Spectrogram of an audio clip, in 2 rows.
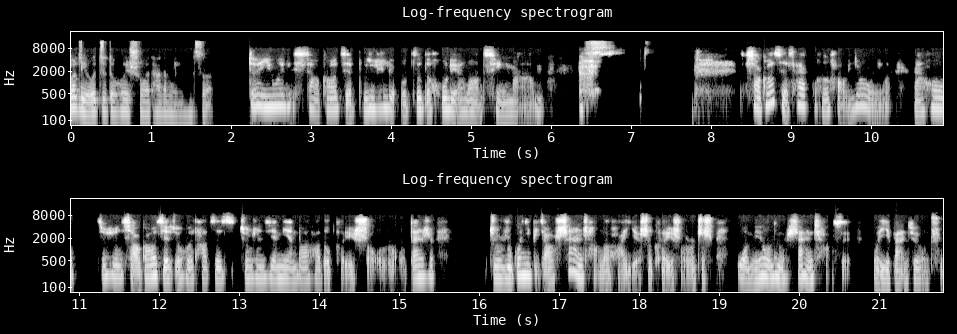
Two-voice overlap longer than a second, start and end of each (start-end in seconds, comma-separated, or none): none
